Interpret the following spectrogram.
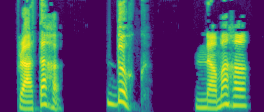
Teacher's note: विसर्ग। इसका उच्चारण आधे ह की भांति होता है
